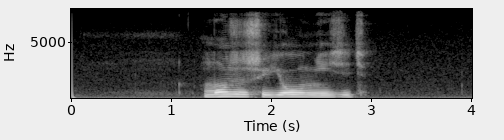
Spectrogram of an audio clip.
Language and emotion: Russian, neutral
